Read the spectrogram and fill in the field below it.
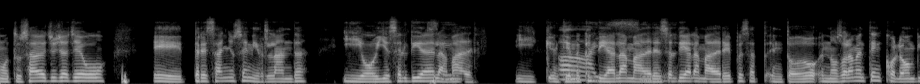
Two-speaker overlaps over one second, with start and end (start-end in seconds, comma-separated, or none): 5.6-6.9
